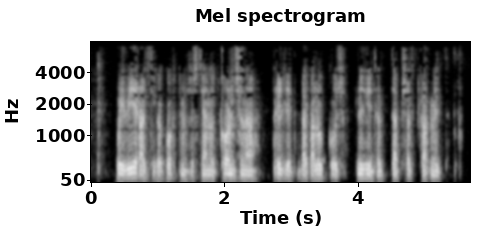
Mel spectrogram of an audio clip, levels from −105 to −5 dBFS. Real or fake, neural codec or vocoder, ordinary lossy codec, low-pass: real; none; MP3, 32 kbps; 7.2 kHz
